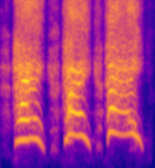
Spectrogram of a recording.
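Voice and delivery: high, loud rising "hey"; alarmed shouts. Acted. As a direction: shout a warning as the axe head flies. Calling as axe head flies.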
